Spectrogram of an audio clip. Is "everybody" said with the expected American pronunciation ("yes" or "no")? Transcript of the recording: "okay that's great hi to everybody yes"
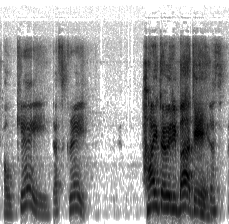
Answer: no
